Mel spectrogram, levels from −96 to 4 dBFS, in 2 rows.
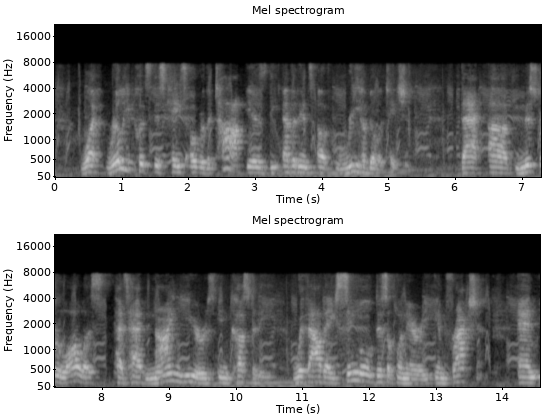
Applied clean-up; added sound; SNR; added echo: none; Motorcycle + Scratching (performance technique); 19 dB; none.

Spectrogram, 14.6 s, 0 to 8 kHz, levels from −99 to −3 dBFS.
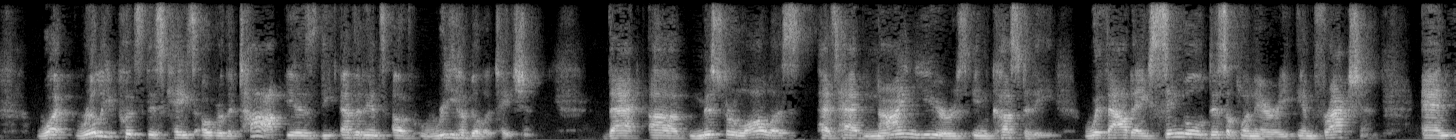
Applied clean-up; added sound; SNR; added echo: none; none; none; none.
